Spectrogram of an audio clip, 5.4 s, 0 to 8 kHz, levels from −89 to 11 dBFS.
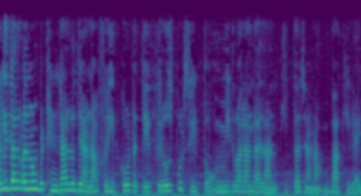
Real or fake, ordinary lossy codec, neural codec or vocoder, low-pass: fake; none; codec, 16 kHz in and 24 kHz out, 1.1 kbps, FireRedTTS-2 codec; 7.2 kHz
